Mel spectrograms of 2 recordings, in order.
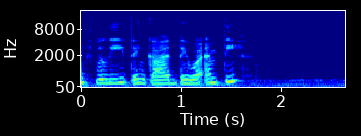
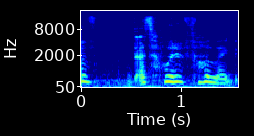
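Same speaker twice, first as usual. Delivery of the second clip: normal talking voice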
